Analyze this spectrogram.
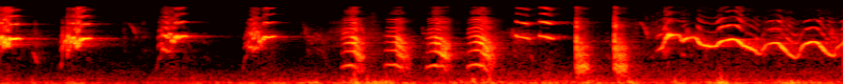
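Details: Starling singing, meant as playback to set off quiet caged starlings: sharp chirps and slurred notes, then a long, clear whistle that wavers up and down like a trill.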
